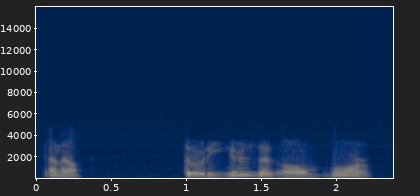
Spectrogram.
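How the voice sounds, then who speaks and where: A woman's voice: medium pitch, normal speed, no room sound. Argentine-accented woman on a phone line. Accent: Argentine Spanish. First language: Spanish. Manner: earnest, searching for English words. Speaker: guest, spiritual travel leader. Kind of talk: phone-in interview.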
